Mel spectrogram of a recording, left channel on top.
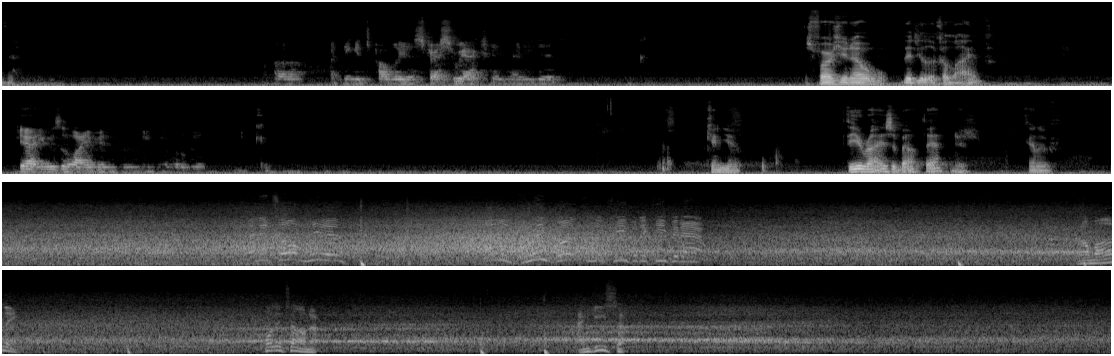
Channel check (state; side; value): different; both; correlation 0.00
